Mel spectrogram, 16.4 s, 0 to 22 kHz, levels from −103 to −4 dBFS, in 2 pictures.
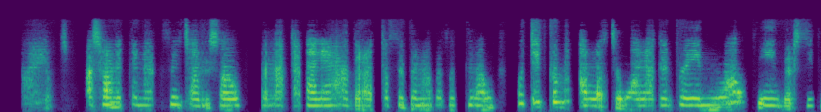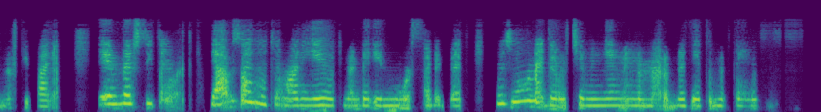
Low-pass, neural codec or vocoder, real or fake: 10.8 kHz; codec, 44.1 kHz, 0.9 kbps, DAC; fake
